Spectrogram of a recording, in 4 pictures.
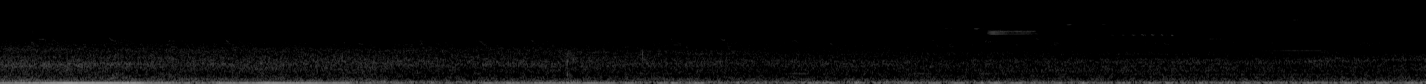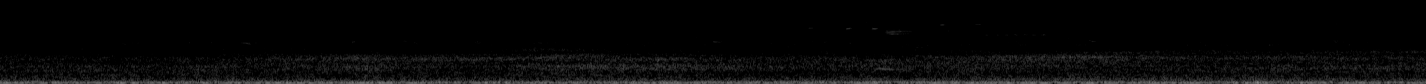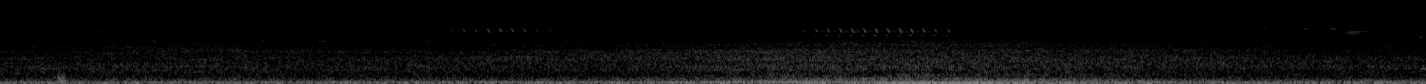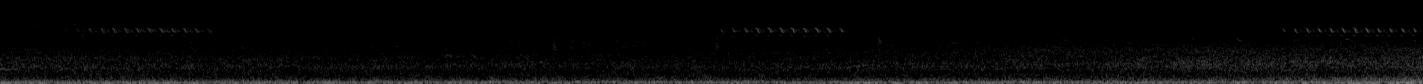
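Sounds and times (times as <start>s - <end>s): songbirds trilling: 39.8s - 57.0s.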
